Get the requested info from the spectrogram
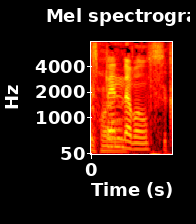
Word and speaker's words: Expendables: De Expended, ¿cómo se pronuncia, Expendables.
